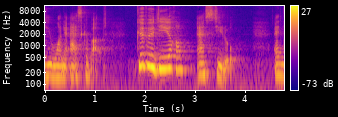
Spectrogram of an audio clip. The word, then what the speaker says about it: que: So how would you pronounce this one here? Que.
